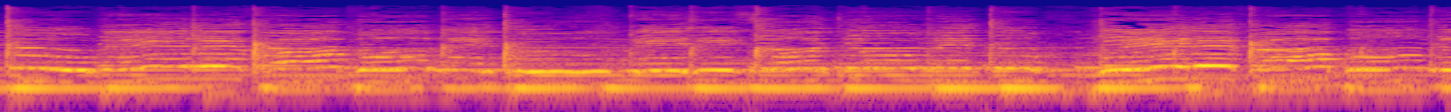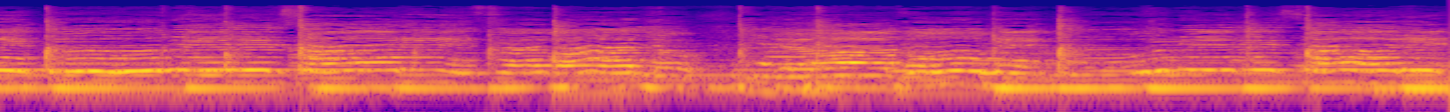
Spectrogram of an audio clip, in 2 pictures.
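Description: A man and a woman singing a worship song together, accompanied by a guitar.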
